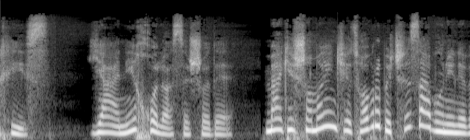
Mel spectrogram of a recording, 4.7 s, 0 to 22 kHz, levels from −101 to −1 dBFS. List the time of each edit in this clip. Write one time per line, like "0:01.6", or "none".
0:02.6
